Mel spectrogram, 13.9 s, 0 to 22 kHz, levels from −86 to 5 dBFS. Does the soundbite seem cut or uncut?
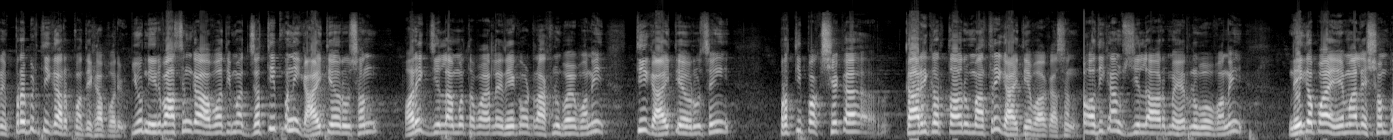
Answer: cut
